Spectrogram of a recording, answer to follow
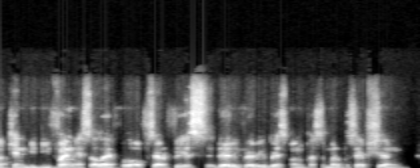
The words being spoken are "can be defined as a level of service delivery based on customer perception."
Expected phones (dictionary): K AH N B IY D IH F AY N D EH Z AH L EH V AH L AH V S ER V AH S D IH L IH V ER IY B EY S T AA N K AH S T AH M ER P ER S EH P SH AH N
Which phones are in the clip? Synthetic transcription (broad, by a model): K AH N B IY D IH F AY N EH S AH L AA F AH L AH F S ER F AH S D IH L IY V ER IY B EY S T AA N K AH S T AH M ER P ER S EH P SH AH N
